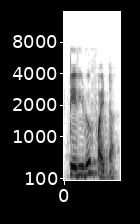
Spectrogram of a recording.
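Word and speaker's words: Pteridophyta: इसकी स्पेलिंग जो है वो पी से शुरू होती है लेकिन उसका जो प्रोनाउंसिएशन है वो टी से है, टेरिडोफाइटा।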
